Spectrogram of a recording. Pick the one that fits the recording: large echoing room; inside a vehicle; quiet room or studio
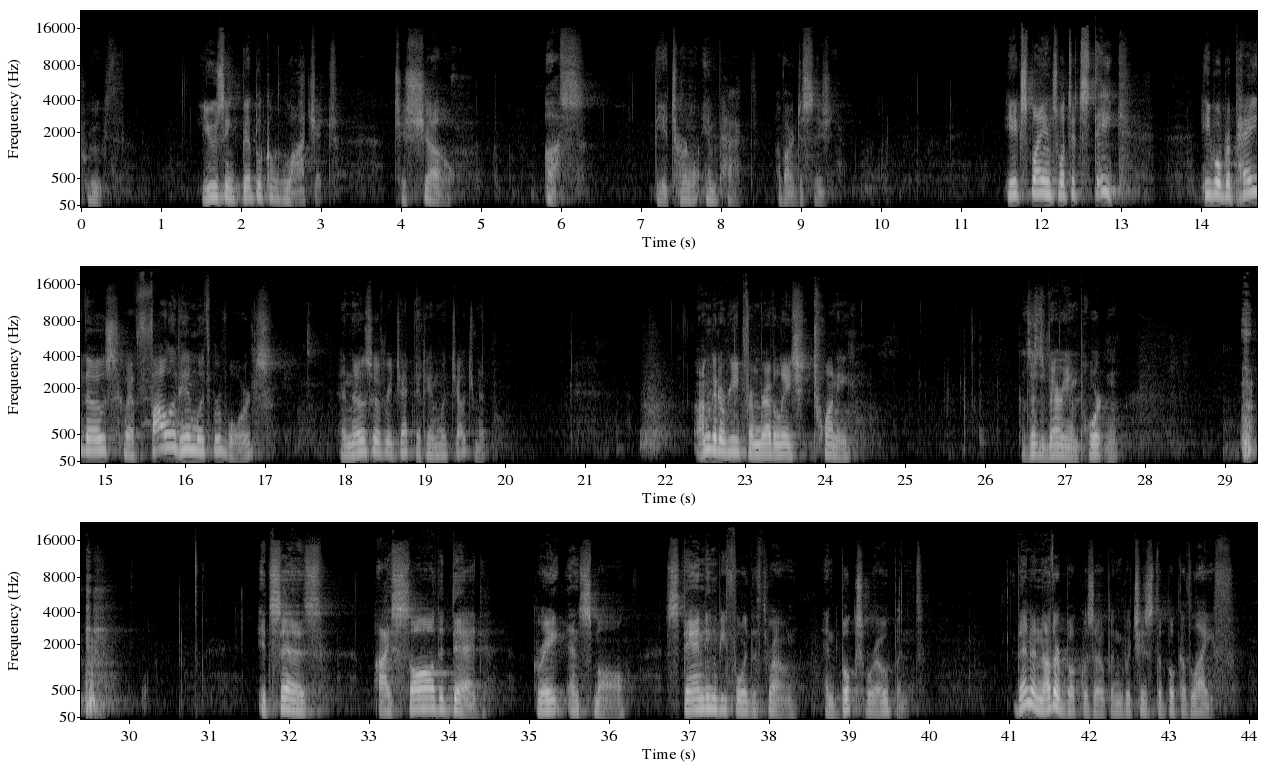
large echoing room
